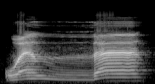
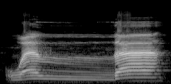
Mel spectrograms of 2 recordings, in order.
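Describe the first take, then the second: The two takes are said the same way.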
